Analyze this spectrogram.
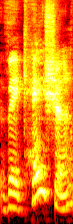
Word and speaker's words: vacation: on vacation in Spanish in the word vacation we have that sh sh sound vacation and here we're going to be raising our voice and intonation on that second syllable vacation vacation I need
